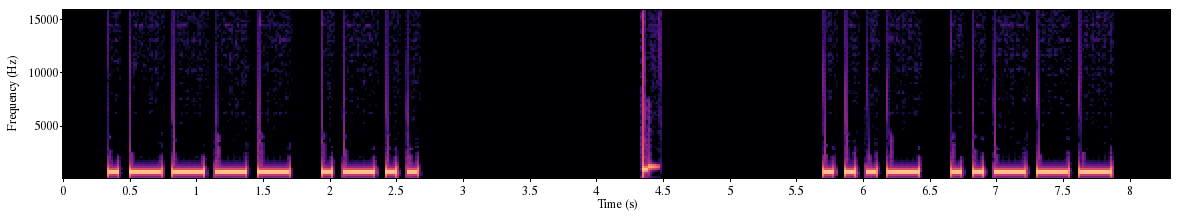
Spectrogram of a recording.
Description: Morse code, heard as a keyed tone, about 15 wpm, 700 Hz. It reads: 1L V2
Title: Single-Letter Single-Number 15wpm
